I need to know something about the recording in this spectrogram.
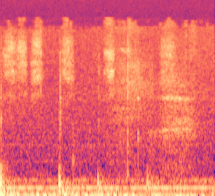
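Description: Dry-erase marker writing on a whiteboard: a quick run of short, quiet scratchy strokes as a word is written out.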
